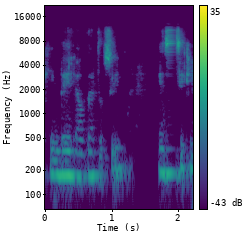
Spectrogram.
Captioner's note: speaking Spanish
